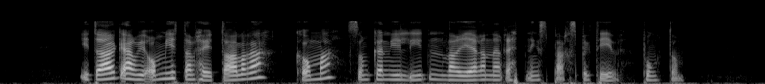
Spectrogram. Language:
Norwegian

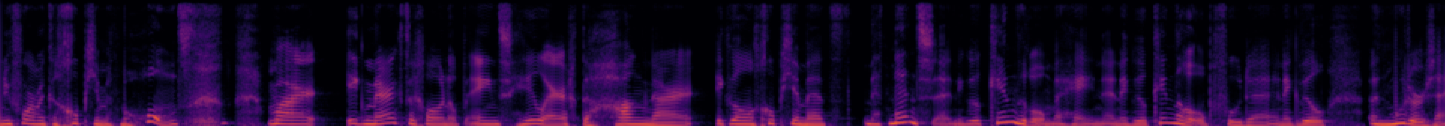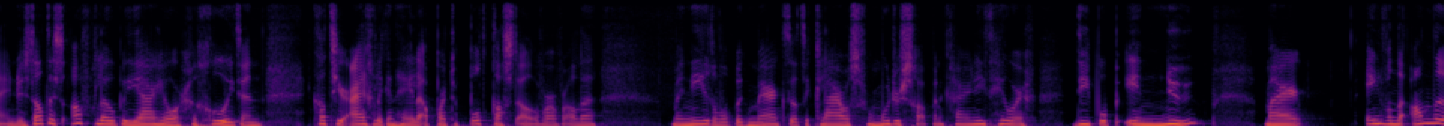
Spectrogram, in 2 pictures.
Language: Dutch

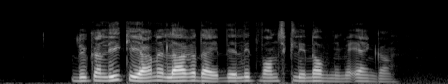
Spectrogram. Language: Norwegian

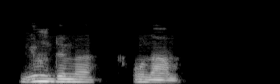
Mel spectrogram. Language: Mari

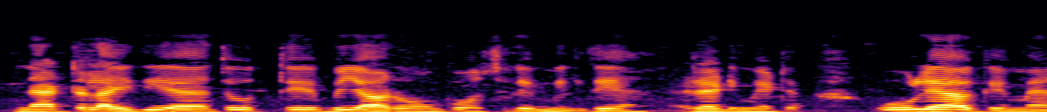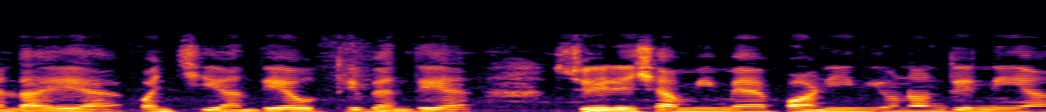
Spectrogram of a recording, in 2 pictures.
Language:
Punjabi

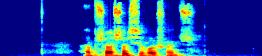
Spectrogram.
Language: Kabardian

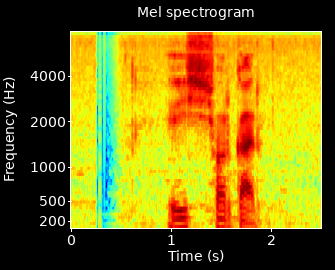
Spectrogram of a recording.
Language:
Bangla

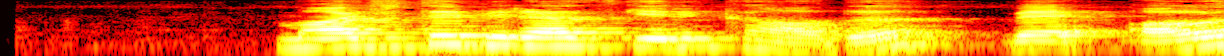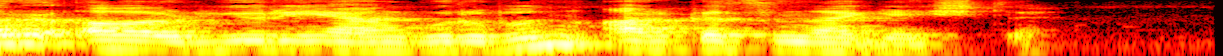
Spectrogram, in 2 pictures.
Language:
Turkish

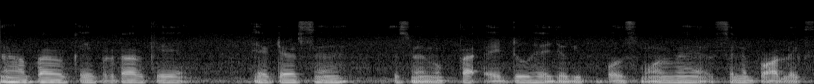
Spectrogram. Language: Hindi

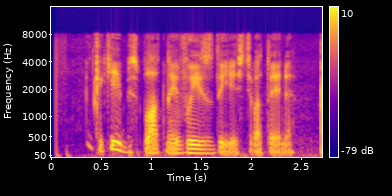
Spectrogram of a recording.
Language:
Russian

